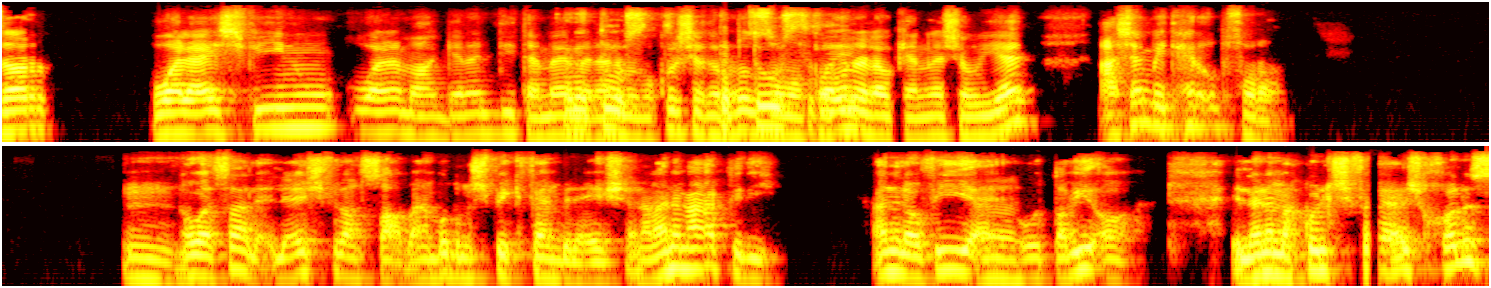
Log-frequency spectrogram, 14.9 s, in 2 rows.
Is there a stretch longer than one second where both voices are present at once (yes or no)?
yes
